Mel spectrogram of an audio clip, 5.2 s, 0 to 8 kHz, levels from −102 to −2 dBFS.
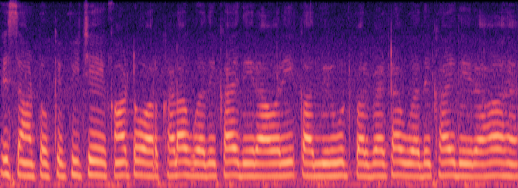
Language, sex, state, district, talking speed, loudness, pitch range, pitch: Hindi, male, Bihar, Muzaffarpur, 275 wpm, -23 LUFS, 200-210 Hz, 205 Hz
